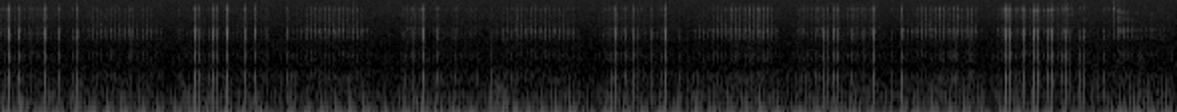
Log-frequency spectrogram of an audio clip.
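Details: Cat purring continuously with a low, even rumble that never stops, overlaid by repeated bursts of crisp rustling clicks roughly every two seconds.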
